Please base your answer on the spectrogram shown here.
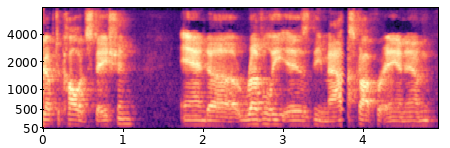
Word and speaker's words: Reveille: different ways sure it's a French restaurant it's reviled we're just kidding it's revelry barbecue company exactly it's named after that is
